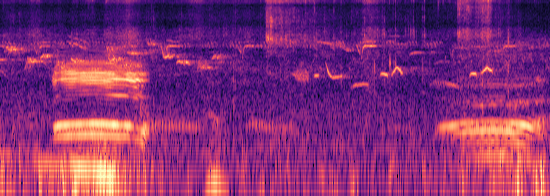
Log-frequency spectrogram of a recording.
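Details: Village cattle in a herd heading to the rice fields to find grass, giving two moderate moos a few seconds apart, one bending upward at the end, over steady rural background noise and faint chirping birds.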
